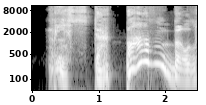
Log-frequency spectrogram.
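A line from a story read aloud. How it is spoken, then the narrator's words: Frightened whispered exclamation. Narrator (Russian): шепотом воскликнула сия целомудренная леди, ибо испуг был так велик, что она лишилась голоса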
